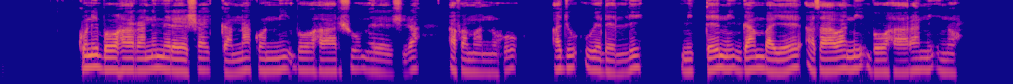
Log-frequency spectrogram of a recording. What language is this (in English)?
Sidamo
